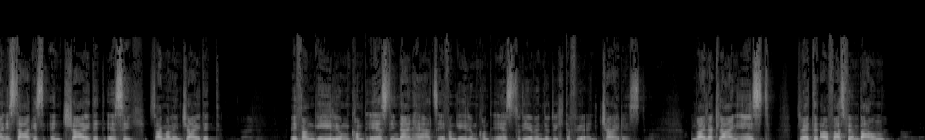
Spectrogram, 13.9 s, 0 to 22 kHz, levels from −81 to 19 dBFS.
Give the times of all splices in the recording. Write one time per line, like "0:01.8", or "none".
0:10.3
0:12.3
